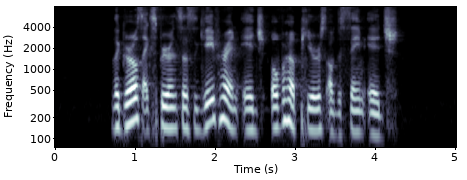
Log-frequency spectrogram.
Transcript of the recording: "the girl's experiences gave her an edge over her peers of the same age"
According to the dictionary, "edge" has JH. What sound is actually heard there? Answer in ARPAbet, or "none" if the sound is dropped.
JH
